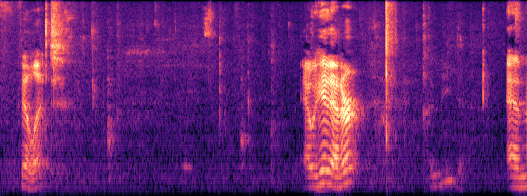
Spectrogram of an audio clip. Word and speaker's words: fillet: the command is called fill it it's not French it's not filet it's f-i-l-l-e-t ex pronounced fill it and we hit enter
